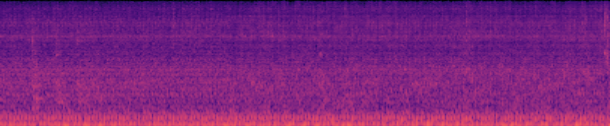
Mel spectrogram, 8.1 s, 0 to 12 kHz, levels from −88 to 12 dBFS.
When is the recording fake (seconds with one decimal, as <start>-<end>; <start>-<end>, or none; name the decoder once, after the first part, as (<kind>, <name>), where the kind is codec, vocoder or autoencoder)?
3.0-8.1 (codec, HILCodec)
